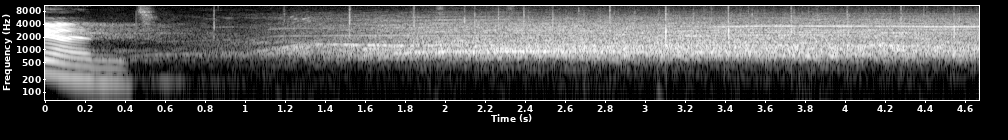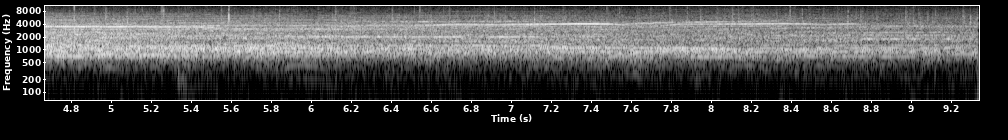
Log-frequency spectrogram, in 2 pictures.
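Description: A large crowd cheers and applauds loudly in a large hall.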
